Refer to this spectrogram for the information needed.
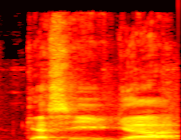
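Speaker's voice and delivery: ordinary delivery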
